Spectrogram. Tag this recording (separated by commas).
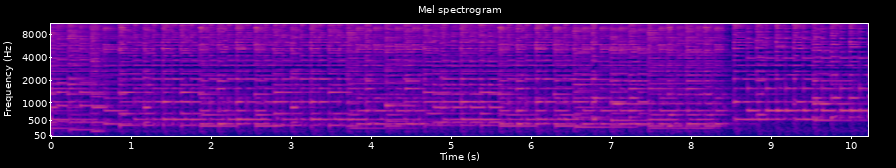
playing harpsichord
